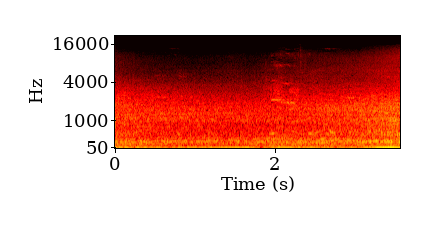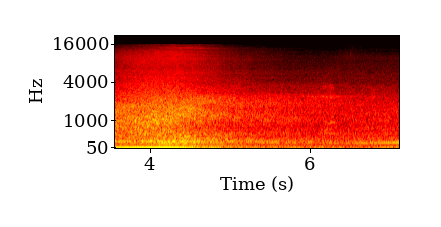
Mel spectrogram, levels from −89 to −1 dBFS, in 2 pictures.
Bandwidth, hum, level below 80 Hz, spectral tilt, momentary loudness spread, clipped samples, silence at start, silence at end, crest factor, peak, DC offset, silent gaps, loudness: 16 kHz; none; -34 dBFS; -5 dB/octave; 14 LU; under 0.1%; 0 s; 0 s; 18 dB; -12 dBFS; under 0.1%; none; -32 LUFS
